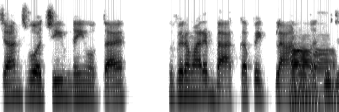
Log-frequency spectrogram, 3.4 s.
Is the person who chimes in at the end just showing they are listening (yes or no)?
yes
